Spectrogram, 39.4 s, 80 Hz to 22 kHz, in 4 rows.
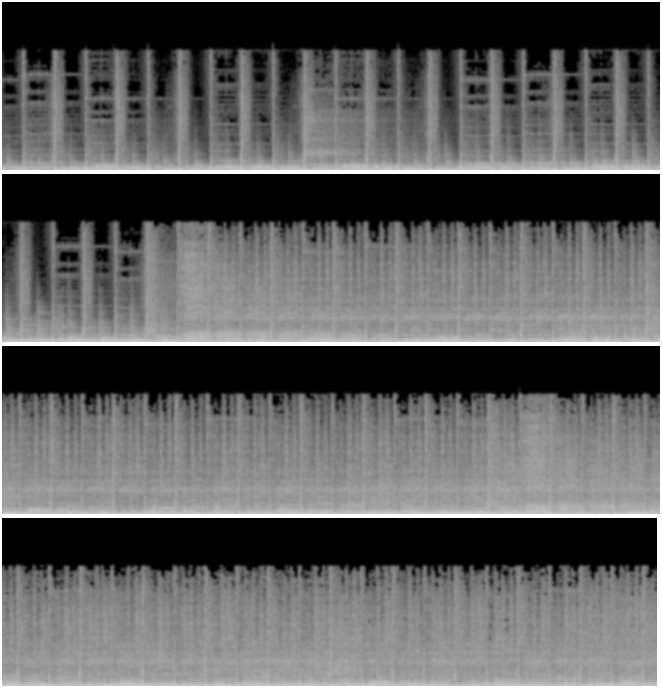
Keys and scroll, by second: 2.4 super+c, 2.5 super+v, 11.2 7, 11.4 Return, 16.6 super+c, 16.6 super+v, 22.9 d, 27.8 l, 30.9 typing, 35.7 typing, 35.8 Return, 37.2 l, 38.8 typing.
